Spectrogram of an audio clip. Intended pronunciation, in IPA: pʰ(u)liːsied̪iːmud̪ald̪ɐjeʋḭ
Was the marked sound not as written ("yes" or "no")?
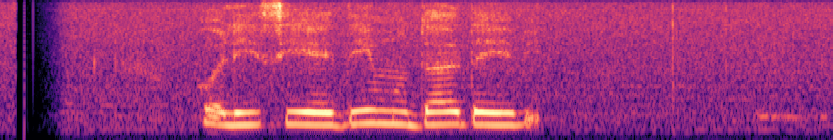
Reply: yes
